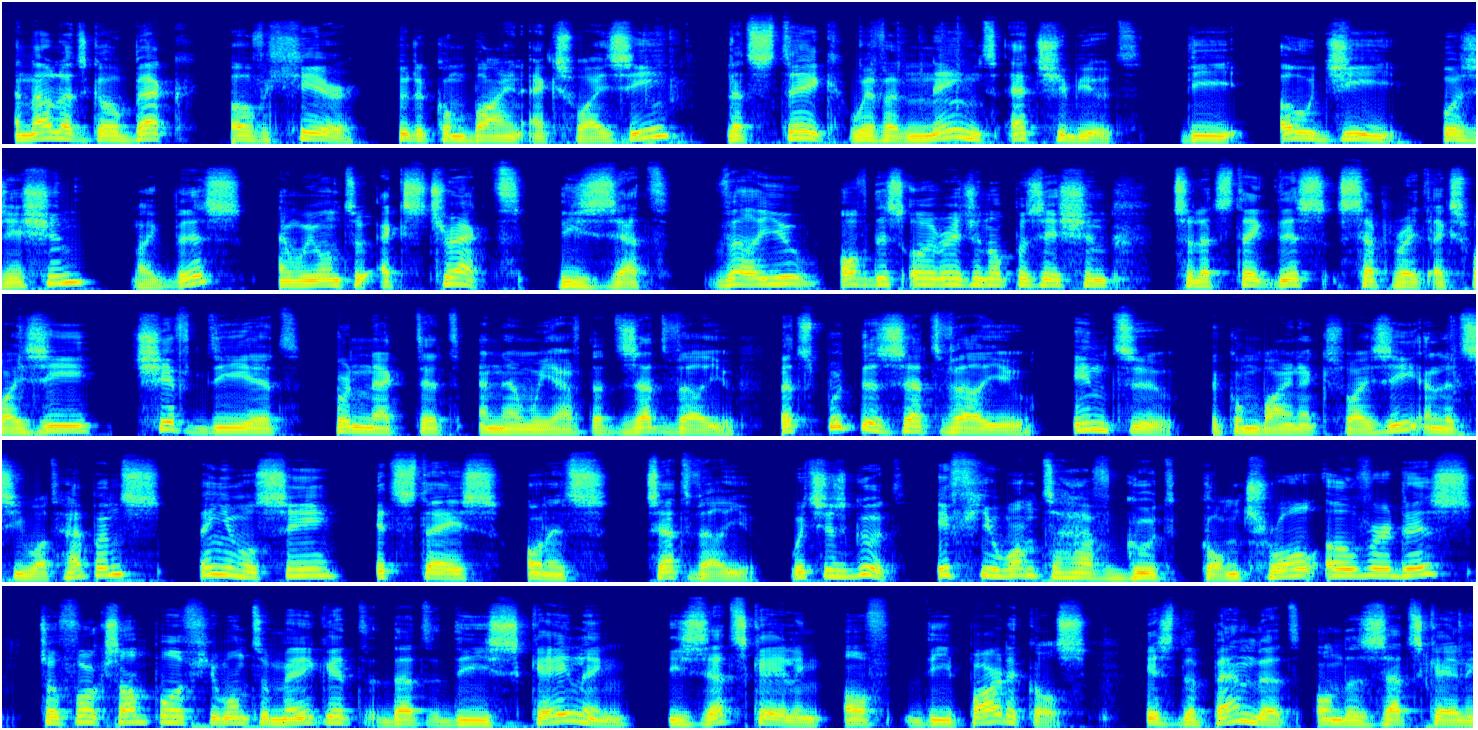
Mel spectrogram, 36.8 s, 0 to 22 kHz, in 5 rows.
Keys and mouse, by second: 0.4 middle click, 1.4 middle click, 3.2 shift+a, 5.8-7.7 drag, 8.0 click, 9.2 click, 11.6 middle click, 13.6 click, 15.5 shift+click, 15.8 shift+middle click, 16.3 shift+click, 16.4 shift+click, 17.0 shift+middle click, 18.1 middle click, 19.1 click, 19.3-20.8 drag, 22.0 space, 23.3 middle click, 26.2 middle click, 36.6 s.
